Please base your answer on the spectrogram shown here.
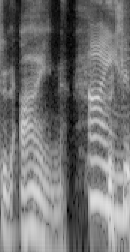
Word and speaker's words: Ayn: and I think she pronounced it Ein, but she Ayn, made right.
